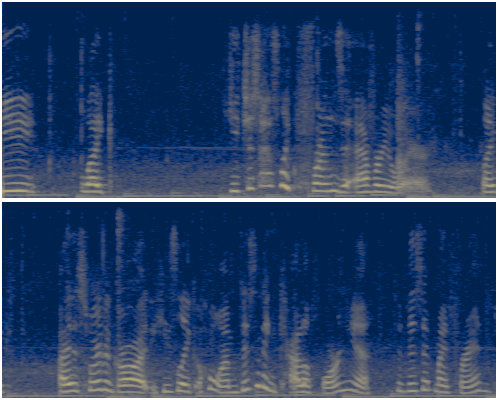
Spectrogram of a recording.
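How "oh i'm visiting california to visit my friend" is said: put-on casual, plain Midwestern accent. Quoting the speaker's uncle, who has friends everywhere, in a Midwestern accent. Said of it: "he's got a Midwestern accent".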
